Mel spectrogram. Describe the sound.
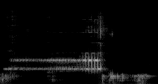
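A telephone rings with an incoming call: one long electronic two-tone ring at a steady pitch that turns to a pulsing warble just before it stops.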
